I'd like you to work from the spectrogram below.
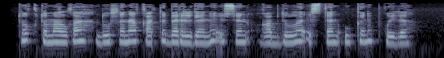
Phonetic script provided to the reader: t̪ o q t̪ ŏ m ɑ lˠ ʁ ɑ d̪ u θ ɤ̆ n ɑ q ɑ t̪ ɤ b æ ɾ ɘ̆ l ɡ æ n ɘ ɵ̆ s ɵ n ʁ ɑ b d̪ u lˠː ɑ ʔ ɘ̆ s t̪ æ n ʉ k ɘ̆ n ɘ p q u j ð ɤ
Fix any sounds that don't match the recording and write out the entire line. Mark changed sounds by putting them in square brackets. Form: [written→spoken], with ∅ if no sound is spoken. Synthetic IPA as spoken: t̪ o q t̪ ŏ m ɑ lˠ ʁ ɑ d̪ u θ ɤ̆ n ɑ q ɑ t̪ ɤ b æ ɾ ɘ̆ l ɡ æ n ɘ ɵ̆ s ɵ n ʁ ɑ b d̪ u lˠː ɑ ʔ ɘ̆ s t̪ æ n ʉ k ɘ̆ n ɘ p q u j ð ɤ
